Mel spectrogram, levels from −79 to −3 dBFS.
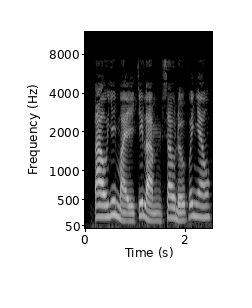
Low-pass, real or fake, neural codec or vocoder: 7.2 kHz; fake; codec, 16 kHz, 16 kbps, FreqCodec, larger model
